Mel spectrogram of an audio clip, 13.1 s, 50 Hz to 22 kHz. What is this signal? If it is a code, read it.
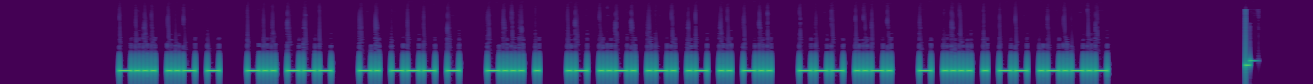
Morse code, heard as a keyed tone, about 30 wpm, 700 Hz. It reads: BUT DO NOT BE AFRAID OF THEM.
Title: Sentences from Top 1500 Words 30wpm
